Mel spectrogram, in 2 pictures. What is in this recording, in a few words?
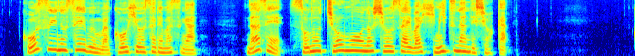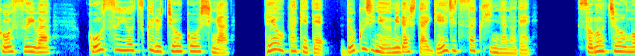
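Japanese narration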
